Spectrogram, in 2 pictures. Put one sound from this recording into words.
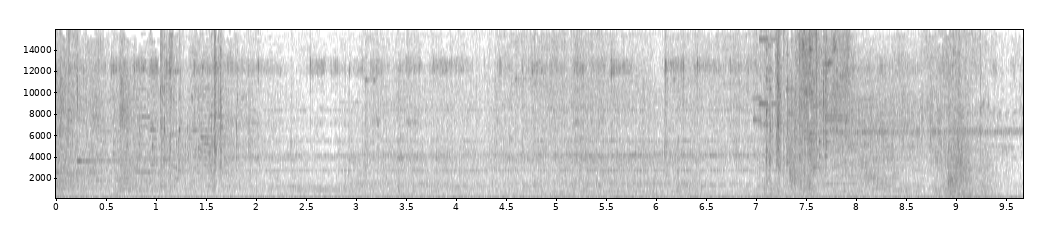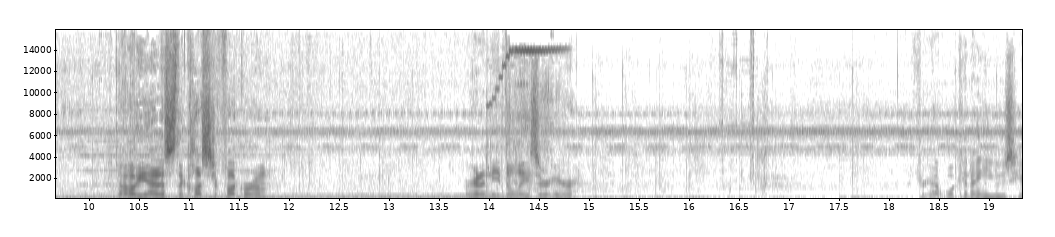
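Heavy boots clank on a metal floor.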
